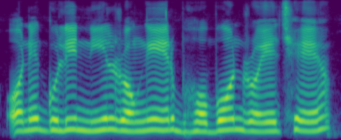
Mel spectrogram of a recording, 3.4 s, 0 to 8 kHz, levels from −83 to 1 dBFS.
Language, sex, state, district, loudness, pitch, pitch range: Bengali, female, West Bengal, Alipurduar, -13 LUFS, 220 Hz, 200-230 Hz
